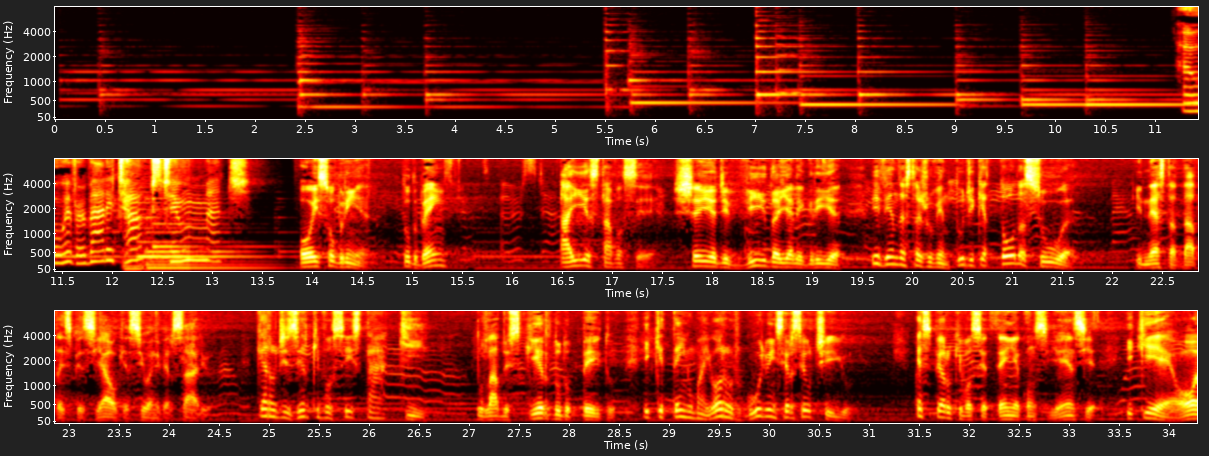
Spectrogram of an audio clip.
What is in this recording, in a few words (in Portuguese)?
voz feminina; Aniversário de Sobrinha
